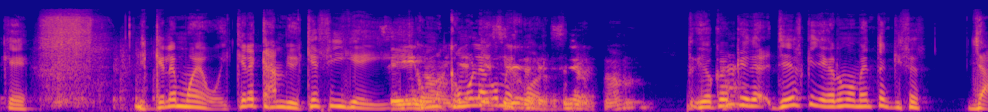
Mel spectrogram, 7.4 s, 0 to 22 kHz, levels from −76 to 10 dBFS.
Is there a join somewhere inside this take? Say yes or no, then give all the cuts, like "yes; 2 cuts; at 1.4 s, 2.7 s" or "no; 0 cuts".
yes; 1 cut; at 5.2 s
